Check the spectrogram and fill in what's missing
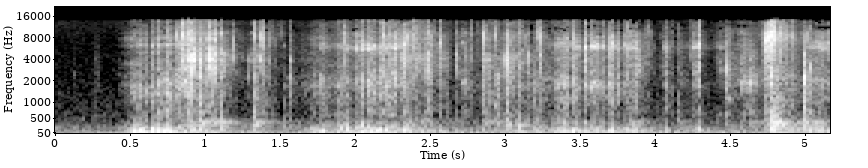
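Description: A metal blade scrapes and shaves the surface of a hand-sized, solid rectangular bar of red soap embossed "ELOS," held in a hand with dark-painted nails, as flakes fall onto a wooden surface. After a brief quiet start, a run of dry, bright, crisp scraping and crinkly tearing sounds follows, with louder strokes near the beginning and end.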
